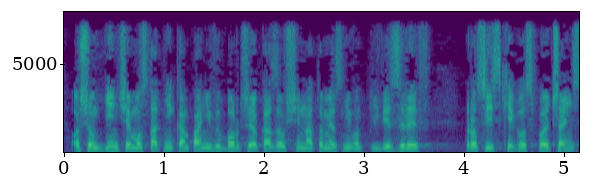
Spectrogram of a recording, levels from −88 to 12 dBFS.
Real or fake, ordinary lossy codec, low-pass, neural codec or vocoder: real; none; 7.2 kHz; none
